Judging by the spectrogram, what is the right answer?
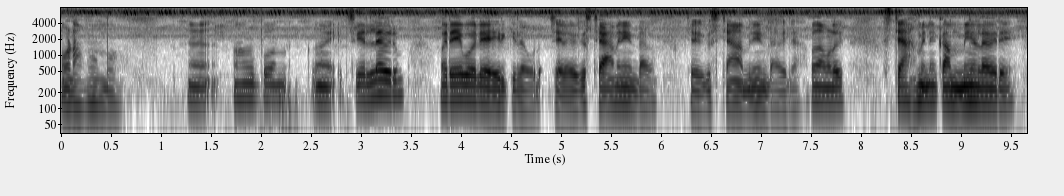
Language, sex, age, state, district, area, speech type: Malayalam, male, 18-30, Kerala, Palakkad, rural, spontaneous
